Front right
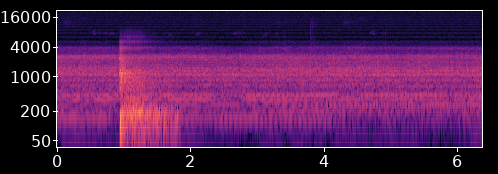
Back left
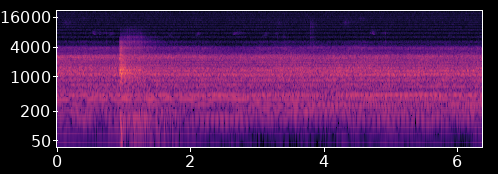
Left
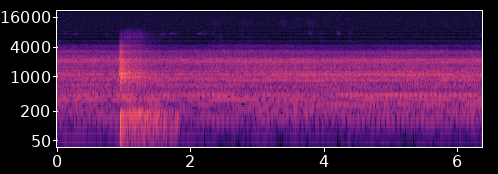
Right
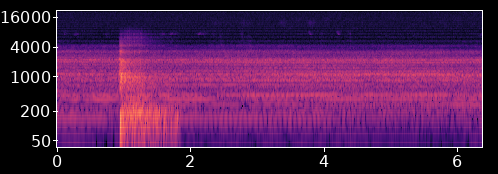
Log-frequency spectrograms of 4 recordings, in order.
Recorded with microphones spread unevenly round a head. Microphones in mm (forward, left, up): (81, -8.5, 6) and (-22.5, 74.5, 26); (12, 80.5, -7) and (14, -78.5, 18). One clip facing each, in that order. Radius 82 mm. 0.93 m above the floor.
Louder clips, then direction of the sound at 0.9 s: Front right 7 dB, right 4 dB; 40° right.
